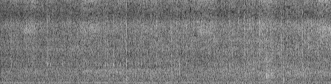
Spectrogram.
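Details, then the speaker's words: Chevy Trailblazer after replacing fan clutch that caused loud whining wind noise; engine runs evenly with light steady fan rush and faint hum, no roaring — normal fan noise. "got the new ac clutch in and uh sounds pretty good"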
